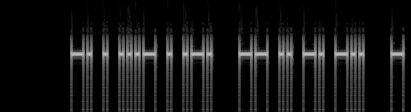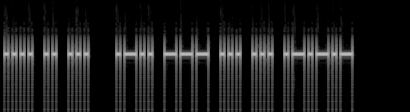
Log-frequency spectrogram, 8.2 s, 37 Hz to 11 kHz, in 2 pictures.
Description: Morse code, heard as a keyed tone, about 30 wpm, 700 Hz. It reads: NEVER MIND THIS LOSS.
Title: Sentences from Top 1400 Words 30wpm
